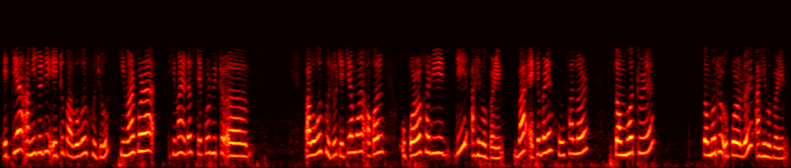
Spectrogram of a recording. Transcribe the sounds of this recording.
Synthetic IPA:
etijaʔa̰mizodiʔejtʊpabɔɡojkʰuzʊ̃himaɹpɔɹa | ximaɹɛtastepɔɹbʱitɔ | pabɔɡojkʰuzʊ̃tetijamɔjɔkɔl | upɔɹɔkʰaɹidiaɦibɔpaɹimbaʔɛkɛbaɹɛxũpʰalɔɹ | sɔmbʱɔtuɹɛ | sɔmbʱɔtʊɹupɔɹɔlojʔaɦibɔpaɹim

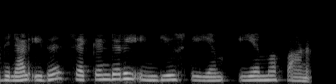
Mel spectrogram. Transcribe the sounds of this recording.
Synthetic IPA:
ɐðinaːlʔiðɨsekːɐɳɖɐriʔind̪juːsʈiemiemefaːɳɨ

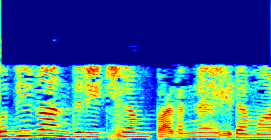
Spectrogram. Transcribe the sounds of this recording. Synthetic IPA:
ʊðɪʋɐːnd̪ɪɾiːt͡ʃɐmpɐ̰ɽɐnɐɪ̰ɽɐmaː

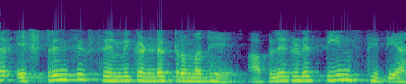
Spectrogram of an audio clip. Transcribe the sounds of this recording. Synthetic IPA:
əɾeksʈɾinsiksemikəɳɖək̚ʈəɾməd̪ʱːje | apljakəɽet̪iːnst̪ʰit̪iːaɦ

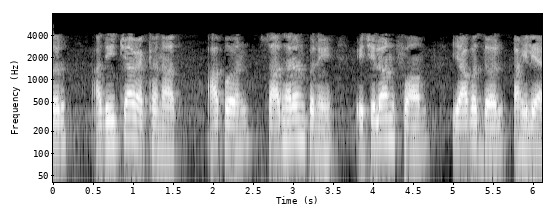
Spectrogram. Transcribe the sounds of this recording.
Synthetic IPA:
əɾ | a̰d̪ʱit͡ɕjaʋjakʰjanat̪ | a̰pəɳsad̪ʱaɾəɳpəne | et͡ɕelɔnfɔɾm | jabəd̪ːəlpaɦilea

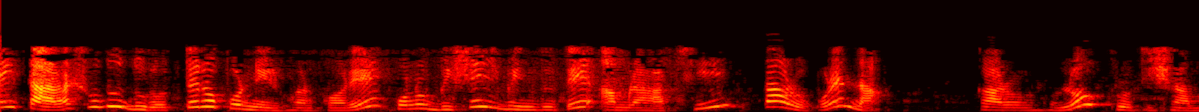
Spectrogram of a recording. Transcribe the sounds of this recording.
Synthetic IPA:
ajt̪aɾaʃud̪ʱud̪uɾot̪ːeɾopoɾniɾbʱaɾkɔɾekonobiʃeʃbind̪ut̪eʔamɾaat͡ɕʰit̪aɾopoɾena̰ | kaɾonɦolopɾot̪iʃam

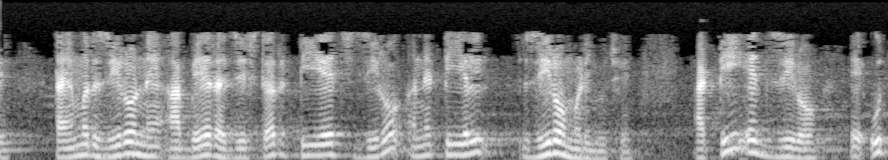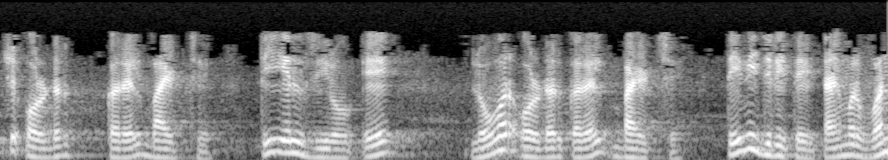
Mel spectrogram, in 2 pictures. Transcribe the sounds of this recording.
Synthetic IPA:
ʈaiməɾziɾoneʔabeɾəd͡ʒisʈəɾʈiet͡ʃziɾoʔəneʈielziɾoməɭjũt͡ʃʰeaʈiet͡ʃziɾoeʔutːt͡ʃɔɾɖəɾkəɾelbajʈ̚t͡ʃʰe | ʈielziɾoʔe | loʋəɾɔɾɖəɾkəɾelbajeʈ̚t͡ʃʰet̪eʋid͡ʒɾit̪eʈaiməɾʋən

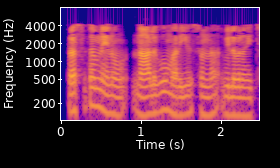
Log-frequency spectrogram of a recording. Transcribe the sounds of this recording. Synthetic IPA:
pɾɐst̪ut̪ɐmne̞ːnunaːluɡumɐɾɐjusunːɐ̰ʋiluʋɐlɐmit͡ʃː

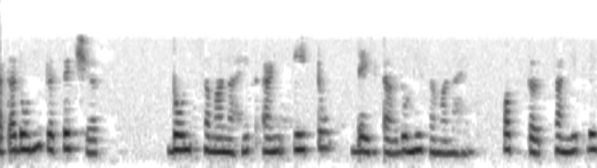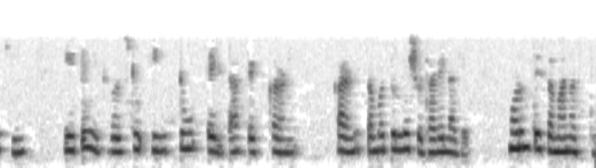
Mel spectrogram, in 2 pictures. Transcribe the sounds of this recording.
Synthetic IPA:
at̪ad̪on̤iːpɾət̪jəkʂat̪̚ | d̪onsəmanaɦet̪aɽ̃ieʈu | ɖelʈad̪on̤iːsəmanaɦet̪ | fək̚t̪əsaŋɡit̪lekiː | eʈueʈʋəd͡zʈueʈuɖelʈafeʈkəɾɳe | kaɾəɳsəmət̪ulːeɕud̪ʱaʋelaɡet̪̚ | m̤əɽ̃uːnt̪esəmanəst̪e

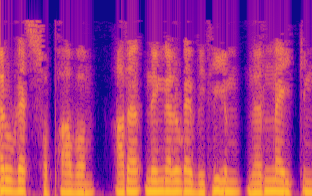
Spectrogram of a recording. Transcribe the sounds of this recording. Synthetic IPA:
ɐɭuɽe̞swɐbʰʱaːʋɐm | ɐðɨniŋːɐɭuɽe̞ʋid̪ʱijumnirɳɐjikʲːumː

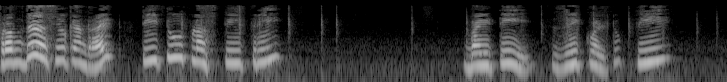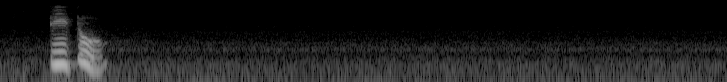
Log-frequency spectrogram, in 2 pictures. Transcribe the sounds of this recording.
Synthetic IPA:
fɾʌ̃md̪ɪsjuːkɛ̃nɾaɪʈ | ʈiːʈuːplɐsʈiːt̪ʰɾiː | baɪʈiːɪziːkʋəlʈupi | ʈiːʈuː

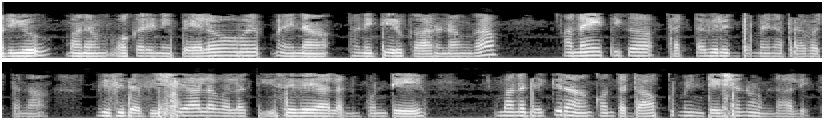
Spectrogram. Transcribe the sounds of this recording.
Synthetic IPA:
ɐɾijumɐnɐmɔkɐɾinipɛːlɐʋmɐjnɐpɐnit̪iːɾukaːɾɐɳɐŋɡaː | ɐnɐjt̪iɡaːt͡ʃɐʈːɐʋiɾud̪ʱːɐmɐjnɐpɾɐʋɐɾt̪ːɐnɐ | ʋiʋid̪ʱɐʋiʂɐjaːlɐʋɐlːɐt̪ḭːsɐʋɛːjaːlɐnukoɳʈe̞ː | mɐnɐd̪ɐɡːiɾɐko̞nt̪ɐɖaːkjume̞ɳʈɛːʂɐnuɳɖaːli

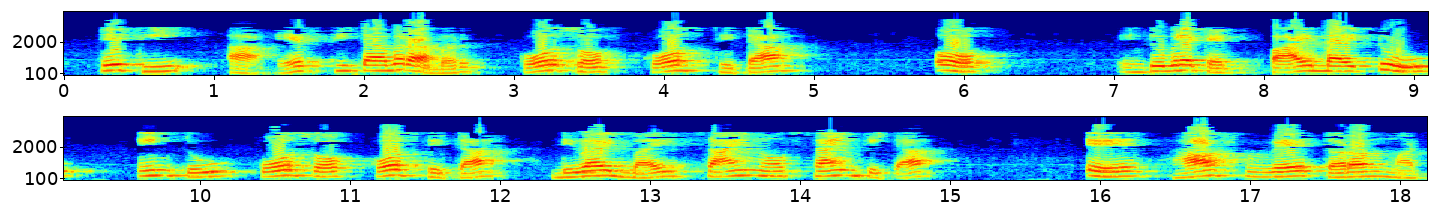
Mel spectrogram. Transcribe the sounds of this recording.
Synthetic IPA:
t̪et̪ʰi | a̰eft̪ʰiʈabəɾabəɾ | kɔsɔfkɔst̪ʰiʈa | ɔf | ɪɳʈubɾekeʈ̚pajbaiʈu | ɪɳʈukɔsɔfkɔst̪ʰiʈa | ɖiʋaiɖbaisainɔfsainpiʈa | eɦafʋet̪əɾəŋɡmaʈe

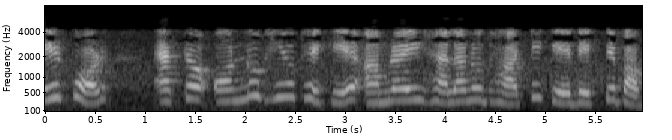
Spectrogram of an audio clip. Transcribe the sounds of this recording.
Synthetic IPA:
eɾpɔɾ | ɛk̚ʈaʔɔnːobʱiot̪ʰekeamɾaejɦɛlanod̪ʱaʈiked̪ek̚ʰt̪epabo

